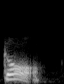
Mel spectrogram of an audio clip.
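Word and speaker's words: gaol: So I get up there, and it's actually the Cork County Goal, G-A-O-L. I'm like, holy crap, that is amazing. It's G-A-O-L, and the hard G, it actually sounds like jail.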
